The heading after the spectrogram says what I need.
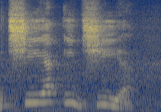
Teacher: Existem algumas regiões que as pessoas pronunciam tia e dia, né? Tem esse chiado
